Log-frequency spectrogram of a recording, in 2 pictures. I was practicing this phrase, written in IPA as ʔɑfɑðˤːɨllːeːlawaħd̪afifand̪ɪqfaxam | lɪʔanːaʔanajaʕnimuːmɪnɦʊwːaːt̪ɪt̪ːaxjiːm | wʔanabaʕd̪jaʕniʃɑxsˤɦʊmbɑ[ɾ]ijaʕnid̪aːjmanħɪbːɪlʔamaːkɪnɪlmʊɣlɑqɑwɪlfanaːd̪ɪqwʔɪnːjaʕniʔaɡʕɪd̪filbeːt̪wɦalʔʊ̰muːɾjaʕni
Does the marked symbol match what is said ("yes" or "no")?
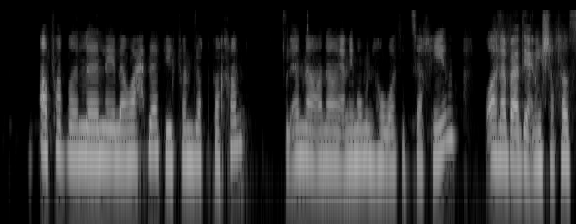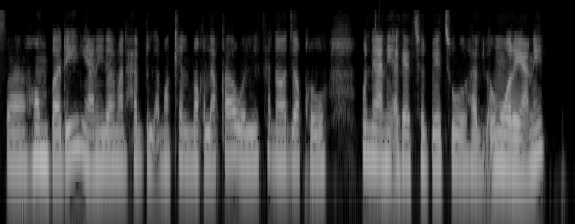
yes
